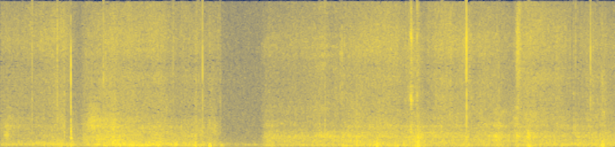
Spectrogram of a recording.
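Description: Fingertips and long nails scratch and rub the soft white plush fabric back of an eye mask lying on a table. The result is a steady, quiet, breathy rustling hiss with a bright edge, broken by a brief lull midway and a few small sharp ticks where the nails catch.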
